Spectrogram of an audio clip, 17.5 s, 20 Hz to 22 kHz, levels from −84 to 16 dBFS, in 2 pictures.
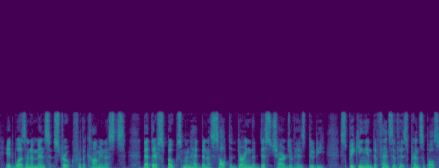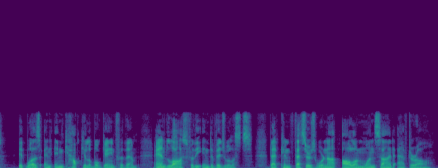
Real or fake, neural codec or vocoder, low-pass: real; none; 7.2 kHz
